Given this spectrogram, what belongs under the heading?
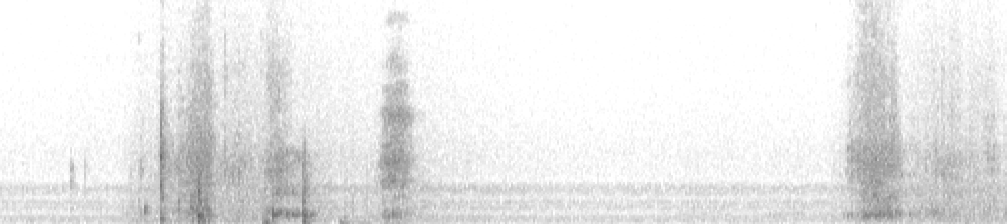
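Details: A run of sharp, explosive sneezes with breathy intakes, then a final louder sneeze, during a cold, in a quiet room.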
